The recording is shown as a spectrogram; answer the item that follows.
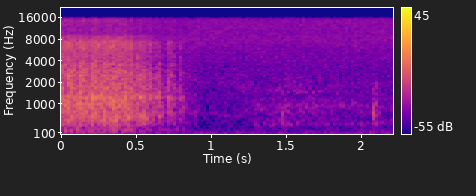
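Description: Baby Lock Celebrate serger running at a steady fast stitch as it serges a seam in knit fabric, then stopping under a second in.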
